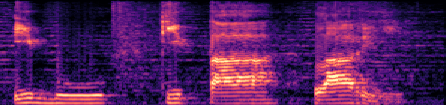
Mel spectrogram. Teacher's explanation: posisi lidahnya dia sangat tinggi dan juga maju ke depan hampir menyentuh langit-langit keras. Untuk posisi bibir dia direntangkan tapi tidak dibulatkan. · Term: vokal I tinggi atas depan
